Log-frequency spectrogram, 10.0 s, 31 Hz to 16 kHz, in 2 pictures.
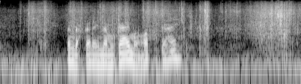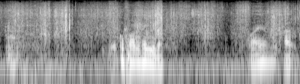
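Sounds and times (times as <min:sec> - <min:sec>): dry palm fronds rustling: 0:00.0 - 0:10.0.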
